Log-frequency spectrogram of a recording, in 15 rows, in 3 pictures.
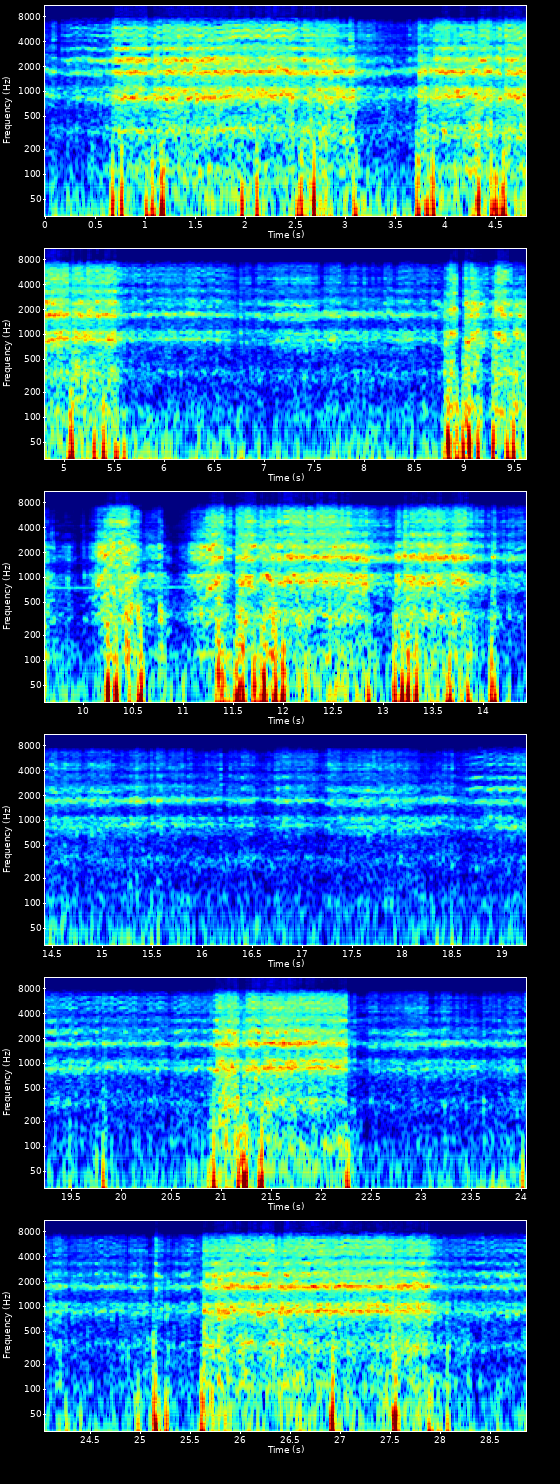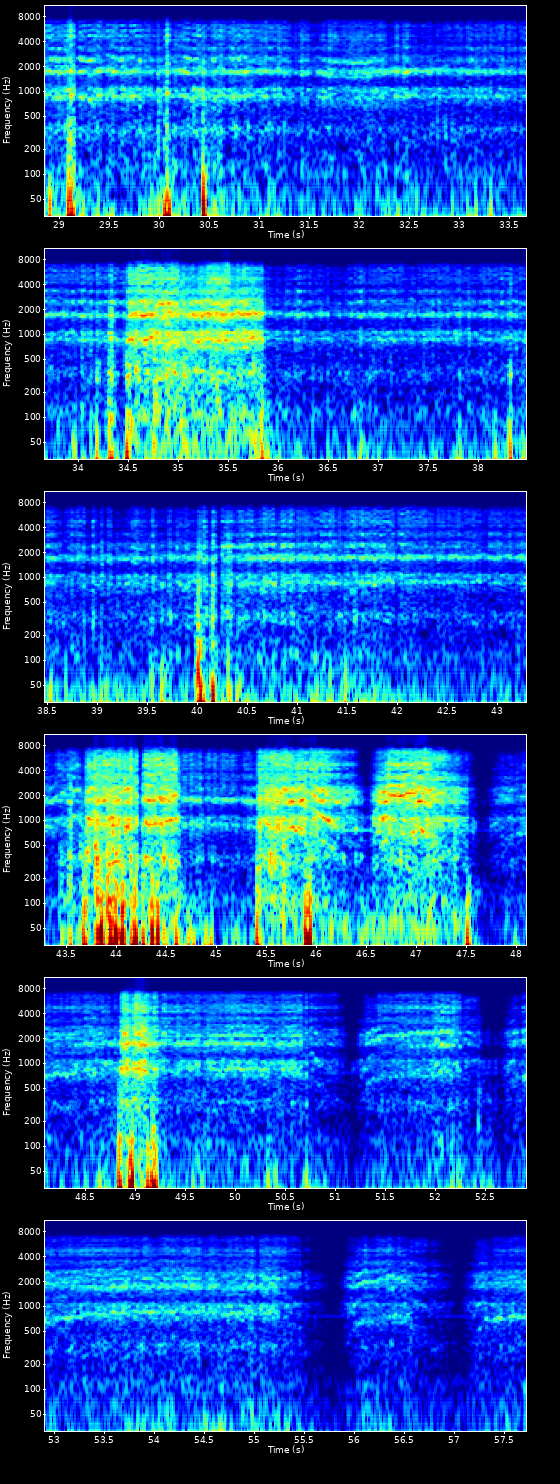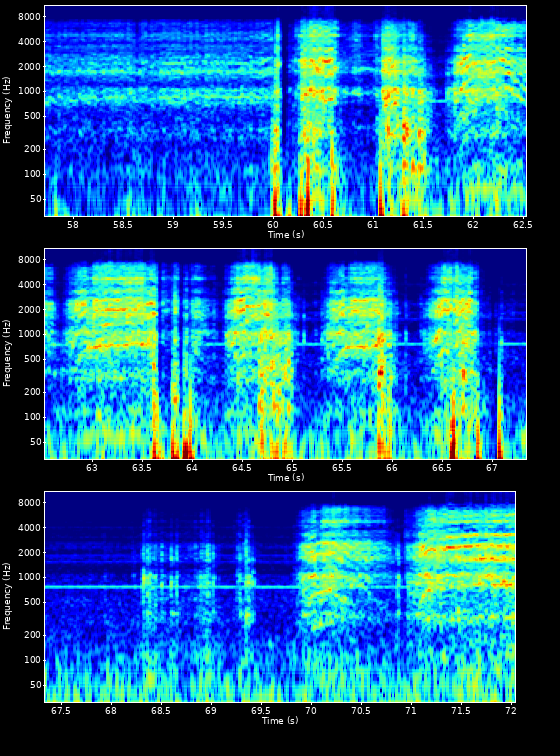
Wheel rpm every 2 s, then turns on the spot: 210, 220, 230, 220, 200, 110, 230, 220, 230, 220, 230, 230, 240, 240, 220, 230, 220, 220, 240, 220, 230, 240, 220, 80, 190, 150, 140, 160, 100, 210, 180, 110, 90, 60, 10, 100.
none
